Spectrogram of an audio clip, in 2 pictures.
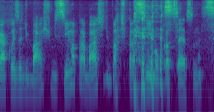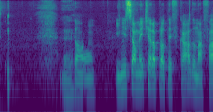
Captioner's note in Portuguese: risadas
